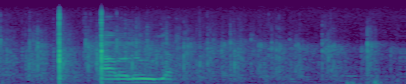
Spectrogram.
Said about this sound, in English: Let's clap our hands one more time before you're seated.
